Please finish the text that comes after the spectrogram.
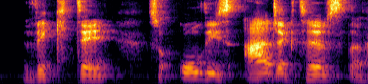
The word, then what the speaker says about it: viktig: We don't pronounce the G when it's in a combination with I, like for example, billig, riktig, viktig.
